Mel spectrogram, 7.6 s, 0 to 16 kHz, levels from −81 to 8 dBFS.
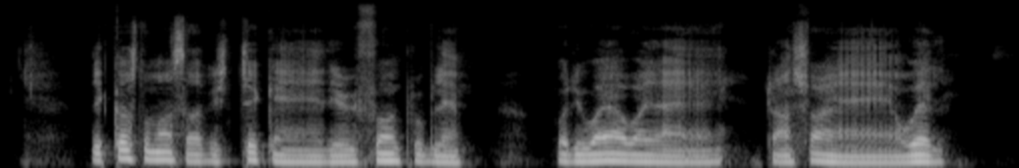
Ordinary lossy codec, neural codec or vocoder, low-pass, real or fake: AAC, 48 kbps; none; 14.4 kHz; real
